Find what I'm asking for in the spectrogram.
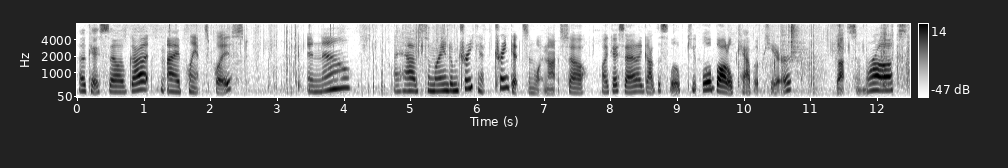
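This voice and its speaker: Walking viewers through a hands-on craft, this woman keeps things casual and chatty, full of small fillers. She pitches high and sounds animated while keeping a measured pace, and there's slight background noise.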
